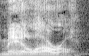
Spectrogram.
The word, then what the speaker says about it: Maiellaro: Technically, it's supposed to be pronounced Maiellaro.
